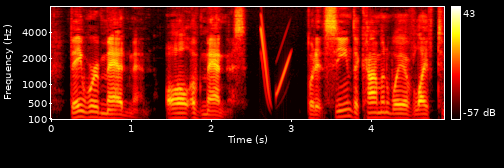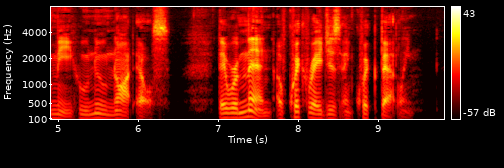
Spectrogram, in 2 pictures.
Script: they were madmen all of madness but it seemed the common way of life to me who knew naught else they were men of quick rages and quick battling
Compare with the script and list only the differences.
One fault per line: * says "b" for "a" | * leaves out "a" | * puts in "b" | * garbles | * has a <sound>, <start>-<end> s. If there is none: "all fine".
* has a chirp, 2.6-3.0 s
